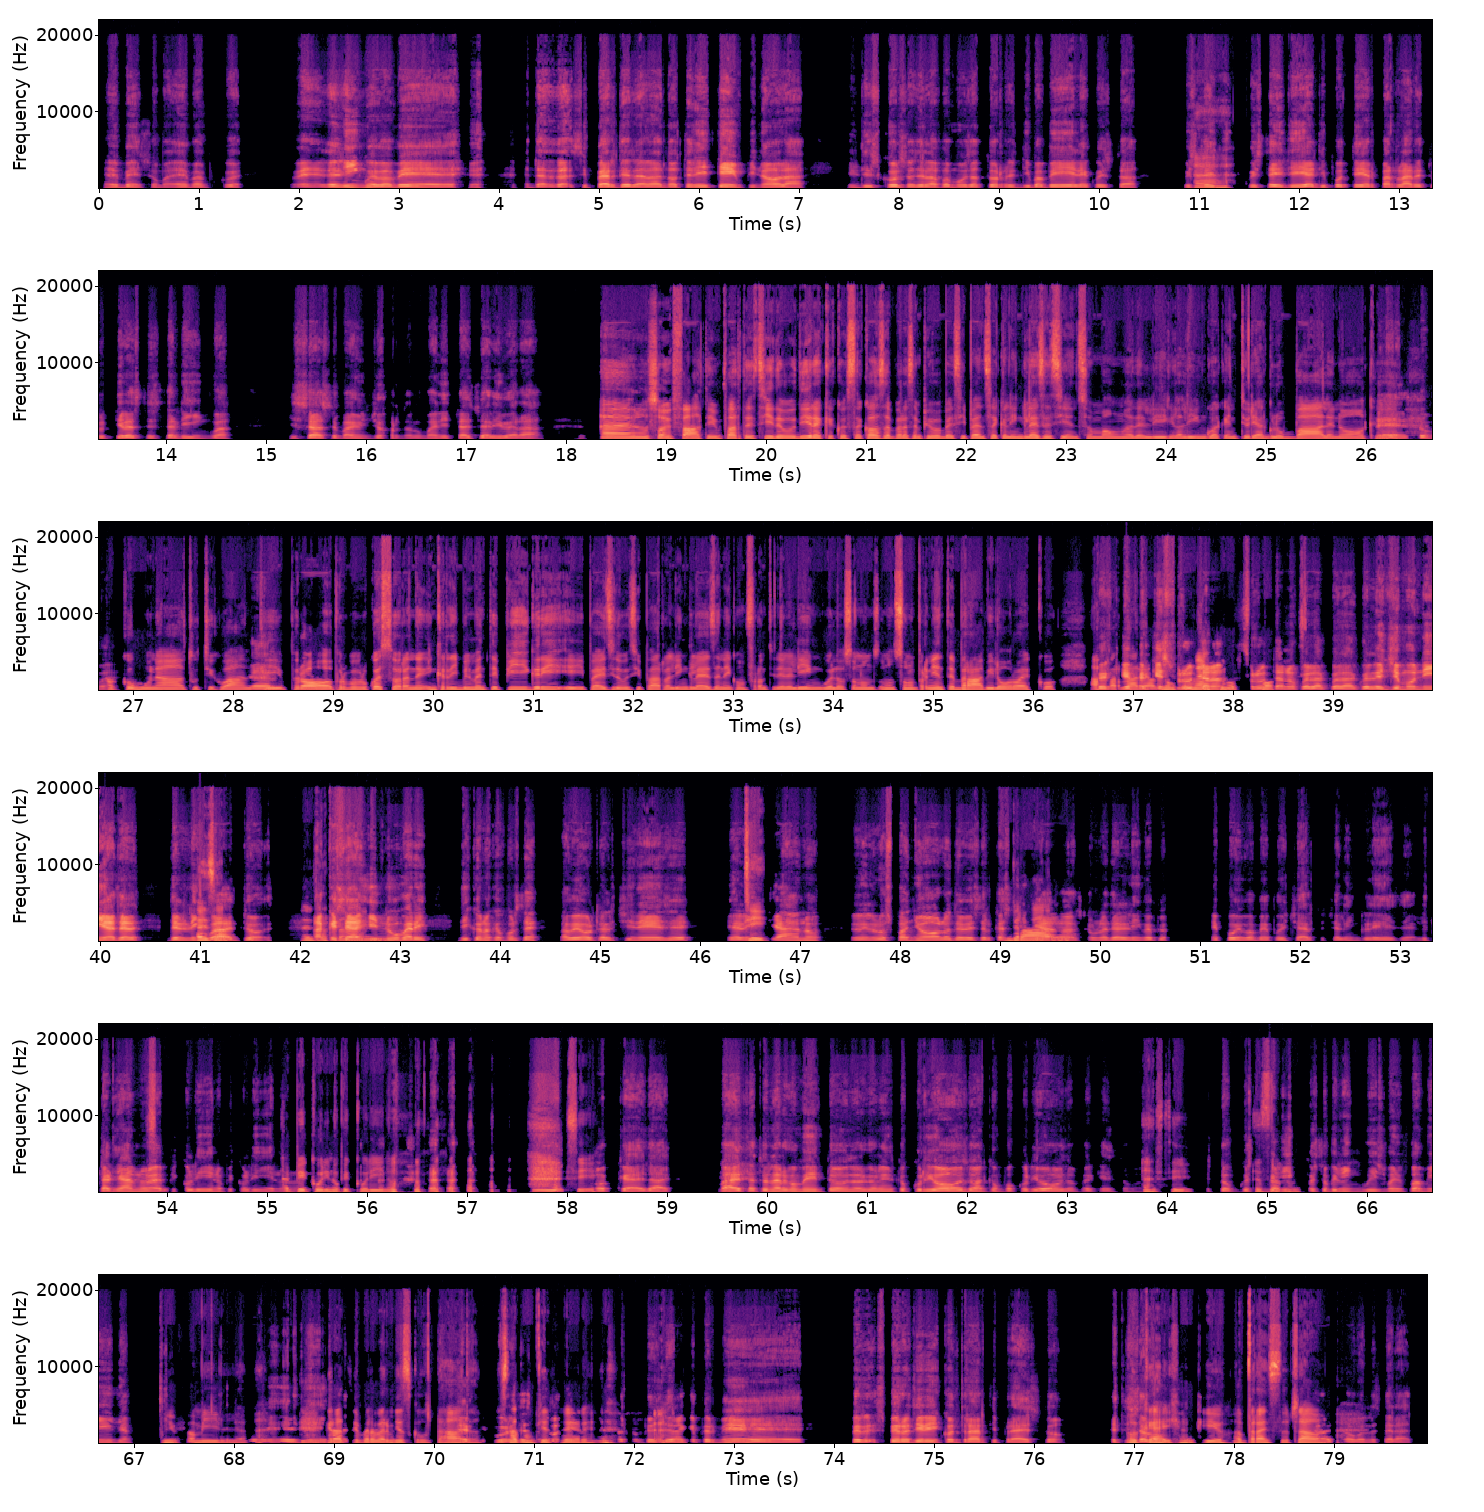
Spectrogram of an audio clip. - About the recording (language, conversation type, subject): Italian, podcast, In che modo la lingua della tua famiglia influenza chi sei?
- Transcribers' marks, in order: tapping; chuckle; laughing while speaking: "giorno"; chuckle; "insomma" said as "nsomma"; other background noise; "proprio" said as "propo"; chuckle; "perché" said as "peché"; tongue click; chuckle; chuckle; drawn out: "me"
